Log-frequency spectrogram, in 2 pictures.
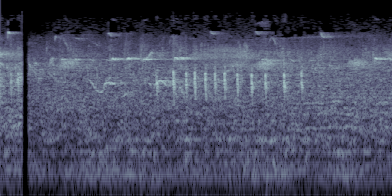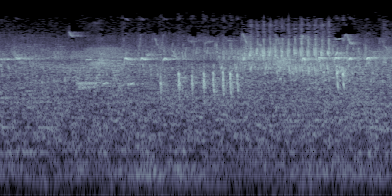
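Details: Song thrush subsong: quiet, rambling mix of thin high notes, short repeated ticking phrases and scratchy warbles, with fast trills near the end over a steady hiss of background noise.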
